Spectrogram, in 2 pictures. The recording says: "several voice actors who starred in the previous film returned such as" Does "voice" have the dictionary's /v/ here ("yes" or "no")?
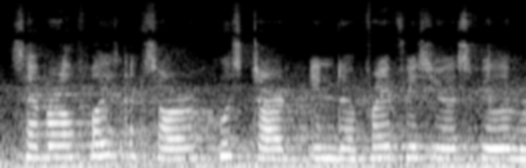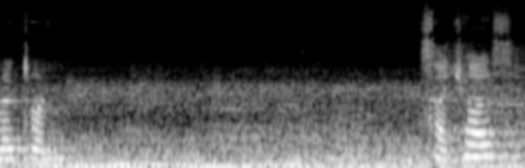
no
